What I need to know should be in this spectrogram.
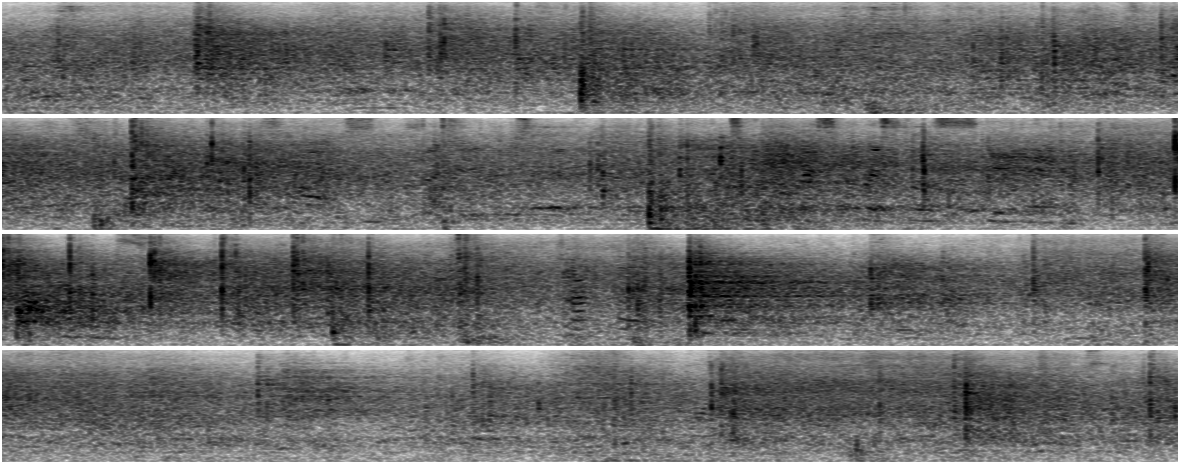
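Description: Hockey pucks knock sharply against sticks and boards.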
